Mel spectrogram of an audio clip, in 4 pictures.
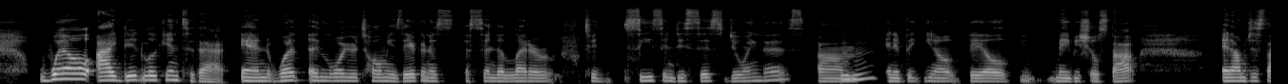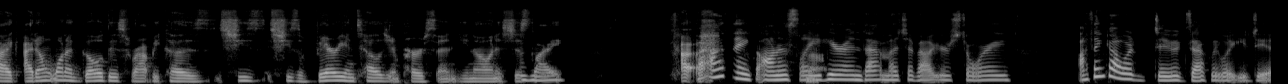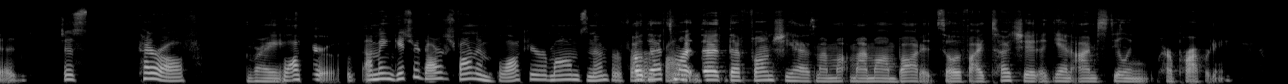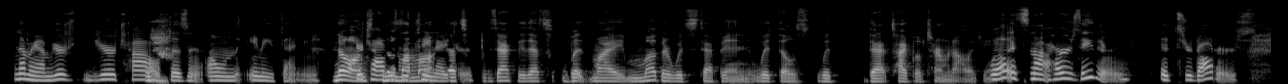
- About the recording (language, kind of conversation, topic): English, unstructured, How can I rebuild trust after a disagreement?
- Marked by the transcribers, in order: other background noise; sigh; tapping; scoff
